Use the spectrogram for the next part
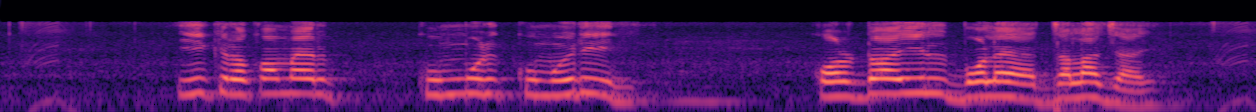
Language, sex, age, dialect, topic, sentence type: Bengali, male, 18-24, Jharkhandi, agriculture, statement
